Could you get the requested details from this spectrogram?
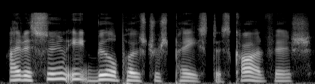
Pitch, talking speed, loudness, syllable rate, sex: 185 Hz, 150 wpm, -17 LUFS, 4.2 syllables/s, female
